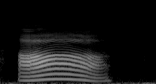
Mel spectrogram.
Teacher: ए बोलोगे तो मुंह पूरा खुल रहा है ओपन हो रहा है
